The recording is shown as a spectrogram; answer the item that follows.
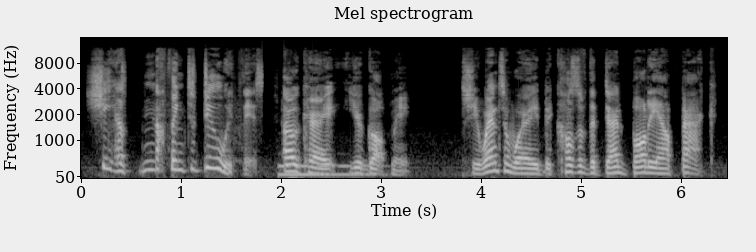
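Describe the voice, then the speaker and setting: An actor playing a whiny, irritable middle-aged cafeteria manager in a video game. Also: male voice, on the high side, lively intonation, moderate pace, a bit bright. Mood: irritated. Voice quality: whiny, defensive.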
